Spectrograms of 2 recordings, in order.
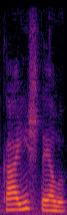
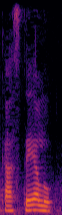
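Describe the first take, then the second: First: The vowel before s gets an added i glide. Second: The vowel before s has no added i glide. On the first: "carioca fala" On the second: "Em vez de falar castelo"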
